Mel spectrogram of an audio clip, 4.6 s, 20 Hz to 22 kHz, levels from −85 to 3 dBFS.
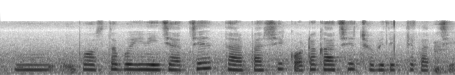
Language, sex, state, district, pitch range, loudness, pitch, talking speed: Bengali, female, West Bengal, Kolkata, 230-245 Hz, -18 LUFS, 235 Hz, 170 wpm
